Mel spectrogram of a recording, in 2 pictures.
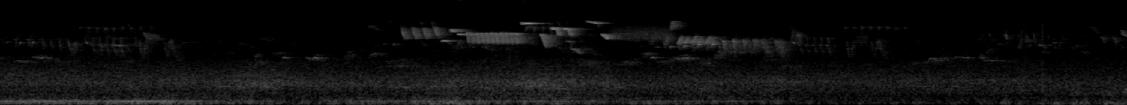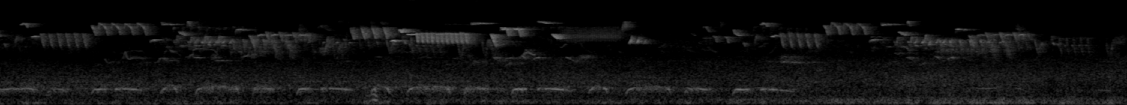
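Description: Woodland songbirds singing, several overlapping high, quickly repeated song phrases one after another. Through the middle a run of low, evenly repeated notes sounds beneath them, and a faint low hum lies under the first part.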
